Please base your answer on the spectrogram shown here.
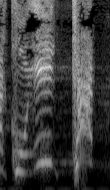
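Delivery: high, forceful exorcism command; loud, high-pitched rebuke; commanding shout. Acted. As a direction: order the demon with full authority. Acts believer commanding a demon.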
